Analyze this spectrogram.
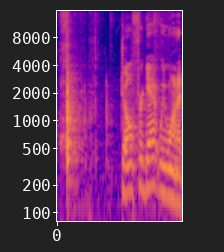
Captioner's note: knife thuds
